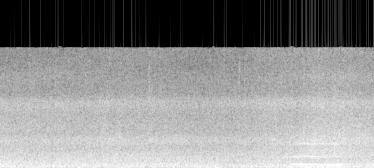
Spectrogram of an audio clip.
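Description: Strong ocean waves crash at Praia do Ervino beach in São Francisco do Sul, a loud, continuous roar of surf filling the whole moment with no break.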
